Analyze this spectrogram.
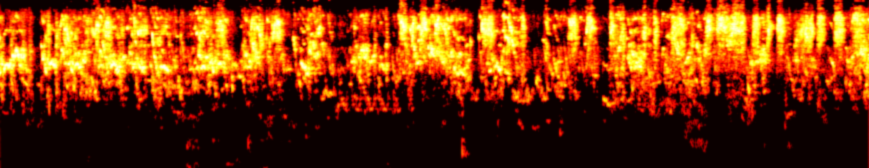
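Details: Budgerigars of a breeding pair keep up rapid high warbling chirps and scratchy twitters, continuous and overlapping with a few sharp clicks and brief dips in loudness, steady for almost nine seconds.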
